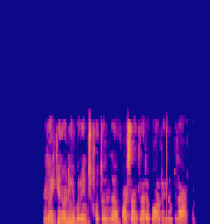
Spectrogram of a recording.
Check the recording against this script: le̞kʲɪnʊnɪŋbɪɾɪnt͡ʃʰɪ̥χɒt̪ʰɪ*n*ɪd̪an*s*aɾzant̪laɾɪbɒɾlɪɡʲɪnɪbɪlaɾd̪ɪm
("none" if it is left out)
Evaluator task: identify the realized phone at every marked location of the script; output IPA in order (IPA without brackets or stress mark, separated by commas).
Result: n, f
